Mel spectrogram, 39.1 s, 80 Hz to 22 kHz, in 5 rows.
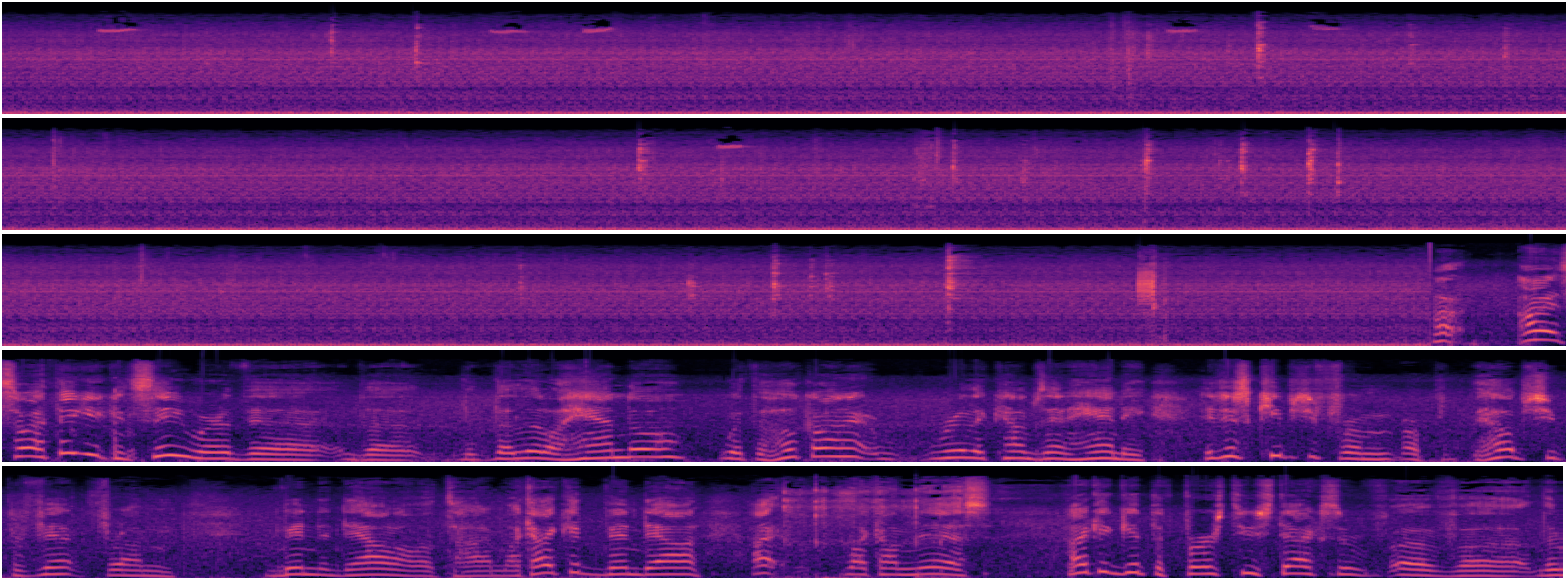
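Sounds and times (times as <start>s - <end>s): engine idling: 0.0s - 39.0s.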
